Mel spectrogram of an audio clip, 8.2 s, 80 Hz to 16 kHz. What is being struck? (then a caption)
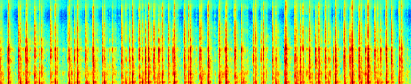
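Small cardboard box. Fingertips tap on the surface of a small, light, hollow printed cardboard cream box (Travocort) held horizontally in both hands. Around fifty quick, dry taps come in an uneven, continuous patter over eight seconds. Each tap is short and hollow with a faint papery resonance near 1.9 kHz and dies away almost instantly.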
